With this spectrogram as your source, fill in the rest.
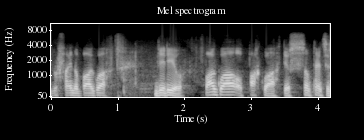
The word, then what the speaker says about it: Bagua: Bagua or Bagua, sometimes they spell it P-A-K-U-A, commonly spelled B-A-G-U-A, Bagua.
